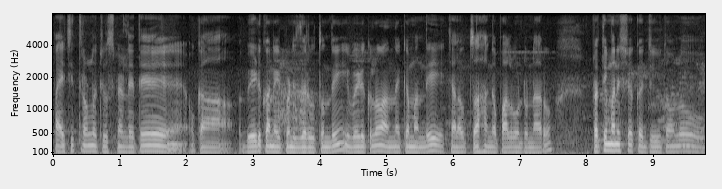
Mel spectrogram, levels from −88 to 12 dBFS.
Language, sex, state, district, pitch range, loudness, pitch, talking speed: Telugu, male, Telangana, Nalgonda, 105-120 Hz, -18 LUFS, 110 Hz, 130 wpm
